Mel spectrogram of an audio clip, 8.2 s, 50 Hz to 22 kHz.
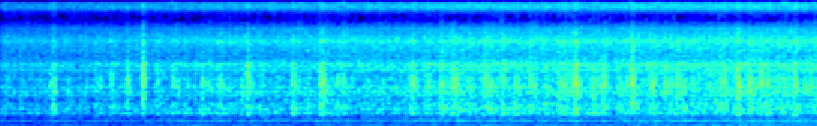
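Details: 2004 Toyota Matrix XR 1ZZ-FE, 5-speed manual, 174,400 mi, burns ~0.5 qt per oil change, at operating temp under various rpm and loads: light metallic ticking rattle, 3-4 taps per second, uneven, over quiet idle, noticed ~1500 mi earlier; source unknown.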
